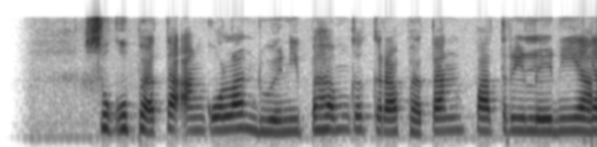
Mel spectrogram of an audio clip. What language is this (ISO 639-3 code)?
jav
